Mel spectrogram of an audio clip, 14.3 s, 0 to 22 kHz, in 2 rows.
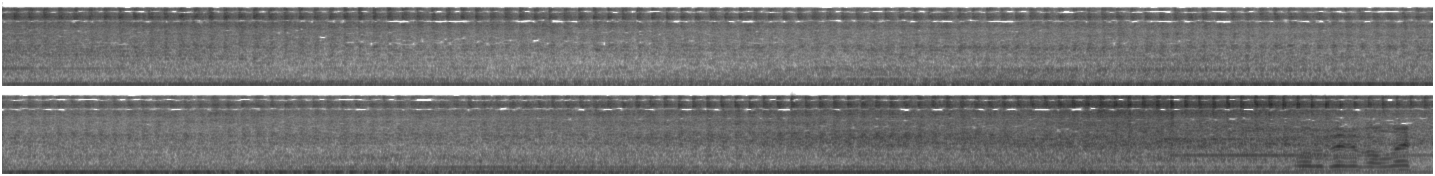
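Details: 1978 Plymouth Volare Super Coupe, first cold start after years of sitting, fuel from a bottle into carburetor: cold, slightly lumpy idle with light quick ticking over low rumble; lifter tick expected to fade when warm.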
